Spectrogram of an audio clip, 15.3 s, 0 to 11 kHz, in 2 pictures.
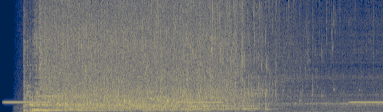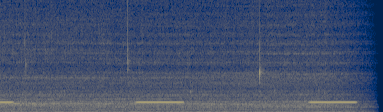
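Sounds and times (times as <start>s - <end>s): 
toilet flush: 0.4s - 14.0s.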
